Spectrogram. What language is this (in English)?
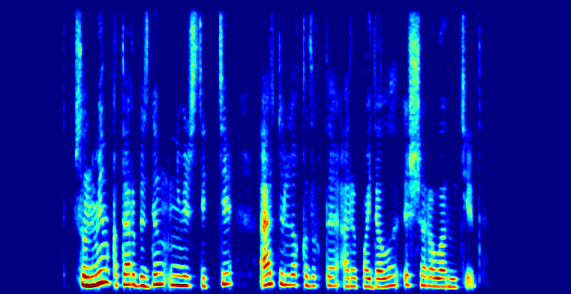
Kazakh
